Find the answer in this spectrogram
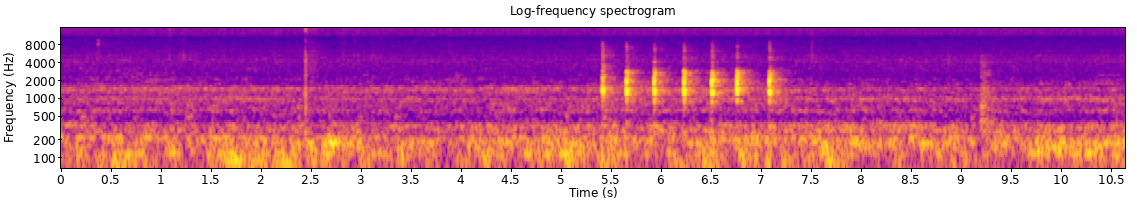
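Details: Hooded crow in a backyard in Dublin making unusual quiet sounds, possibly for close-range communication or in a relaxed state: a quick series of about seven dry knocking clicks over a low, steady background rumble.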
